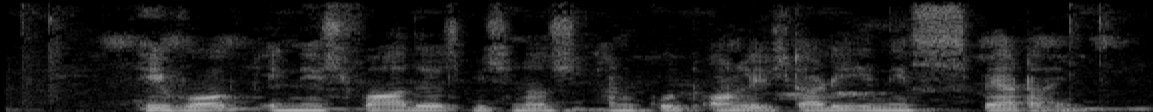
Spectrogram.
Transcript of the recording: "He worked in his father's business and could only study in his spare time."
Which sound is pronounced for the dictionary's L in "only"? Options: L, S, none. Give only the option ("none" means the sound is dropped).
L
